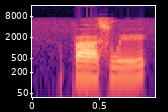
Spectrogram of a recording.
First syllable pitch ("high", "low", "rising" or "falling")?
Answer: low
